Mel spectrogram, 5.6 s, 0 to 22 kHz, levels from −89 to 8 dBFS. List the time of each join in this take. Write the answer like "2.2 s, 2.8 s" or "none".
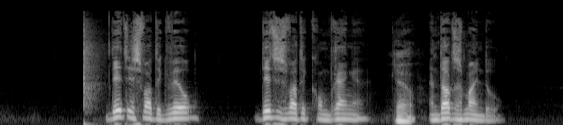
none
